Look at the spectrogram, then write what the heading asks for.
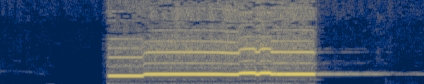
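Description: A single bright, high Thai bamboo flute note in B-flat held for about a second, with quick finger-tapped trill wavers in pitch, then a brief fading tail.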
